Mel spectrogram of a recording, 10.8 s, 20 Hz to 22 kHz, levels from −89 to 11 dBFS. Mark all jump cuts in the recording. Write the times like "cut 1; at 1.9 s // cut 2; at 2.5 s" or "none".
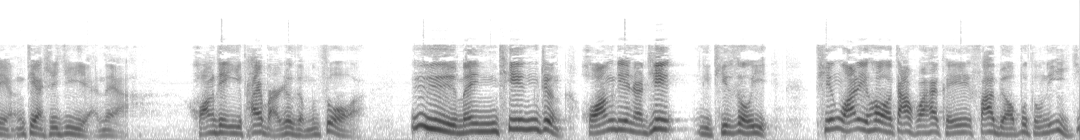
none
